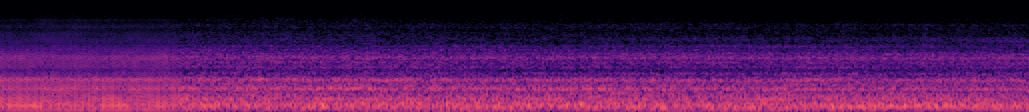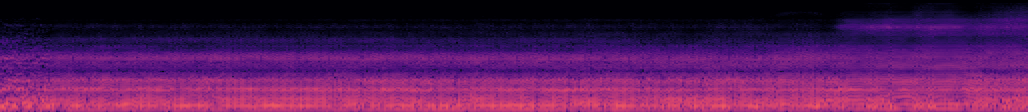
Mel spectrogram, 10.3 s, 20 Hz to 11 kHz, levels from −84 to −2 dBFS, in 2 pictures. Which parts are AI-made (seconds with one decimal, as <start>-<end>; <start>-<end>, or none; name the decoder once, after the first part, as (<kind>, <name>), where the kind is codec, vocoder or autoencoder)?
0.0-0.9 (vocoder, Vocos); 5.4-10.3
